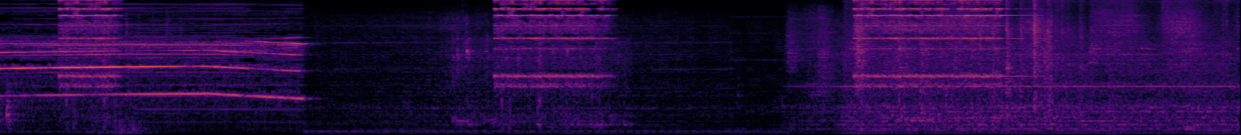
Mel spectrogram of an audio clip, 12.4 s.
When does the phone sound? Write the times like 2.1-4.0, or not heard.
0.6-1.2, 5.0-6.2, 8.6-10.6.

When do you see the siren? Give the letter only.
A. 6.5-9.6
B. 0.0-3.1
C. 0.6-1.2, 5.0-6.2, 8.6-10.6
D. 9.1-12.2
B.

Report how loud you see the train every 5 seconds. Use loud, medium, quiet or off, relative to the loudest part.
quiet, medium, loud.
